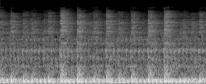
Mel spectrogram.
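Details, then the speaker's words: Yamaha RX King at idle after its piston was heat-expanded and pressed to cure slap: a rough idle with a light, regular metallic clatter, quieter than before but still present because the cylinder block is worn loose; mild piston slap. "setelah dibintanginya kita press grup warnanya agak lumayan nya agak mengecil tapi walaupun masih ada kedengeran kedengeran sedikit kan wajarlah karena memang bloknya udah-udah longgar kemarin"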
